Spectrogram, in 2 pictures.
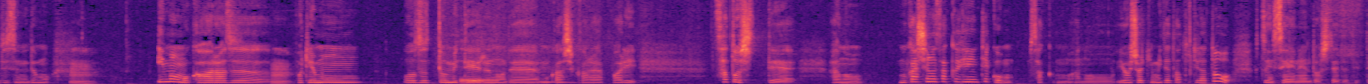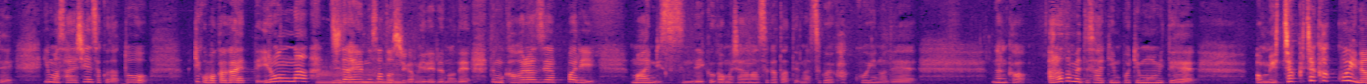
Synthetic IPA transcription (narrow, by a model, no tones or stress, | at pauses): soːd̪e̞sɨne̞d̪e̞mo̞ | imamo̞kaβaɾazɨpokʲe̞mõ̞ɴo̞zɨt̪ːo̞mʲit̪e̞iɾɯ̟no̞d̪e̞mɯ̟kaɕi̥kaɾajapːaɾʲi | sat̪o̞ɕi̥t̪ːe̞ | ano̞ | mɯ̟kaɕinosakɯ̟çĩɲ̟ːike̞kːo̞ːsakano̞jo̞ːɕo̞kʲimʲit̪e̞t̪at̪o̞̥kʲid̪at̪o̞ɸɯ̟̥t͡sɨːɲ̟ise̞ːnẽ̞nt̪o̞ɕi̥t̪e̞d̪e̞t̪e̞t̪e̞imasaiɕĩɰsakɯ̟d̪at̪o̞ | ke̞kːoβakaɡae̞t̪ːe̞ʔiɾõ̞nːad͡ʑid̪aino̞sat̪o̞ɕiɡamʲiɾe̞ɾɯ̟no̞d̪e̞d̪̥e̞mo̞kaβaɾazɨjapːaɾʲimaeɲ̟ʲɾisɨ̥sɨ̃nd̪e̞ikɯ̟ɡamɯ̟ɕ̬aanasɨɡat̪at̪ːeiɯ̟noasɨɡo̞ikakːo̞iːno̞d̪e̞ | nãŋka | aɾat̪ame̞t̪e̞saikʲĩmpo̞kʲe̞mõ̞mʲit̪e̞ | ame̞t͡ɕakɯ̟̥t͡ɕakakːo̞iːna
